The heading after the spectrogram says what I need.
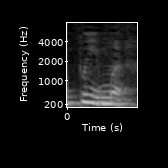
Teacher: அது நமக்கே தெரியுது மேலிதலும் கீழதலும் பொருந்துவதால் இப்பு ம் ஓகேங்களா அது ரெண்டும் வாயை நம்ம மேலிதலும் கீழ இதழும் ரெண்டும் டச் பண்றதுனால உருவாகும்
